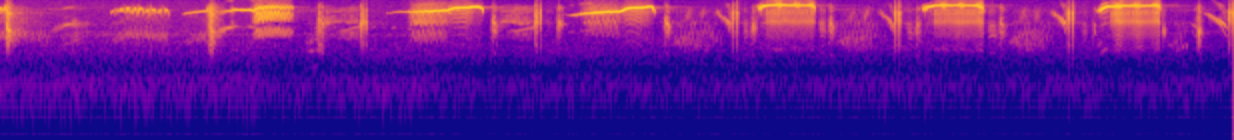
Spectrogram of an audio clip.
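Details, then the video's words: European starling song of varied squeaky notes: thin rising slurred whistles, clicks and high sustained whistled tones repeated several times in quick succession. "European Starling - Songs"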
